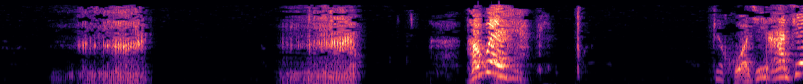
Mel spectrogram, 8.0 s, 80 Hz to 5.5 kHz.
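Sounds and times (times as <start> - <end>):
storyteller imitating snoring of a sleeping man: 0.6 - 1.6, 2.8 - 3.7
speech: 4.7 - 5.3, 7.2 - 8.0.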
